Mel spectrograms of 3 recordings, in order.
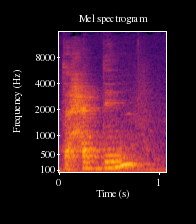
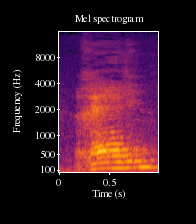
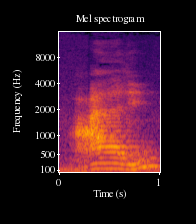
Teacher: In the indefinite sometimes that 'yaa' is going to disappear and be replaced by 'kasra tanwiin' so we'll get that 'in' sound.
